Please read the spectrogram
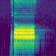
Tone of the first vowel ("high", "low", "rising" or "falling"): high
